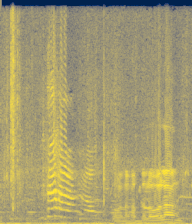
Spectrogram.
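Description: Children's voices shouting and calling out in high pitches, one shout about half a second in and more voices near the end.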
